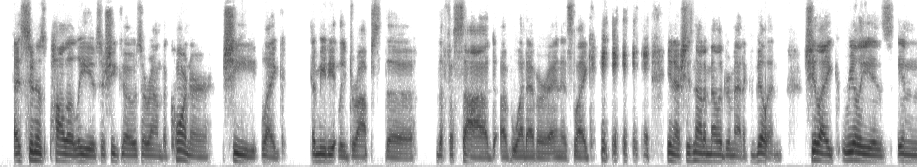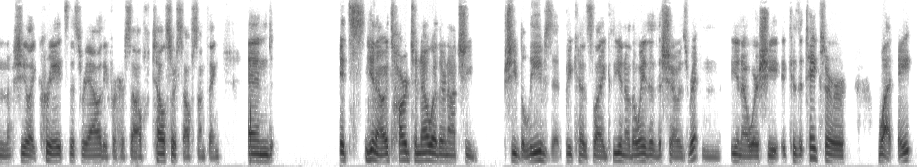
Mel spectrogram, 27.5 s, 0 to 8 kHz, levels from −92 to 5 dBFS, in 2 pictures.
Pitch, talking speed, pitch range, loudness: 110 Hz, 175 wpm, 100-125 Hz, -23 LUFS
